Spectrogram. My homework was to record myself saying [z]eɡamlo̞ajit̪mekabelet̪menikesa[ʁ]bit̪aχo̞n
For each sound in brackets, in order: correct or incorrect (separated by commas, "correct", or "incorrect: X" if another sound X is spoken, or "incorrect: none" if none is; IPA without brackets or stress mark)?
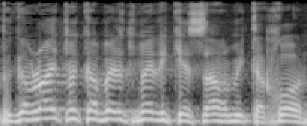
incorrect: v, correct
